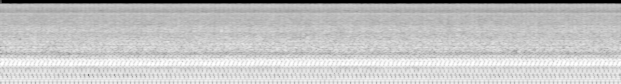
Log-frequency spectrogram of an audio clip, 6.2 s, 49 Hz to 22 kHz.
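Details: Hotpoint washing machine final spin at 1400rpm after a rolling bath sheet fooled the balancing and was thrown to one side: loud steady hum with a fast even throb about four beats a second, unbalanced noisy spin.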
